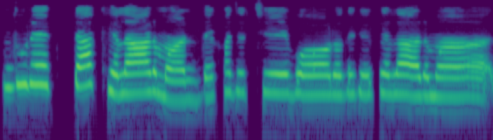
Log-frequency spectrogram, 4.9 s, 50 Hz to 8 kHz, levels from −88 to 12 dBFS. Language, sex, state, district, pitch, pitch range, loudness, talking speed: Bengali, female, West Bengal, Malda, 275 Hz, 250-290 Hz, -16 LUFS, 120 wpm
